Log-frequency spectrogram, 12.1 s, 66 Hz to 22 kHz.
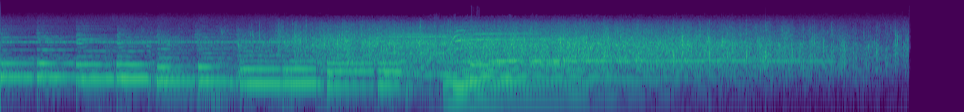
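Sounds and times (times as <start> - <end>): held accompaniment chord: 0.1 - 10.7
audience applause: 2.6 - 11.4.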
